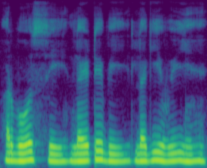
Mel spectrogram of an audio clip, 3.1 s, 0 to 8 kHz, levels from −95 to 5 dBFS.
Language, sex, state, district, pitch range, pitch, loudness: Hindi, male, Uttar Pradesh, Saharanpur, 130-140 Hz, 135 Hz, -13 LUFS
